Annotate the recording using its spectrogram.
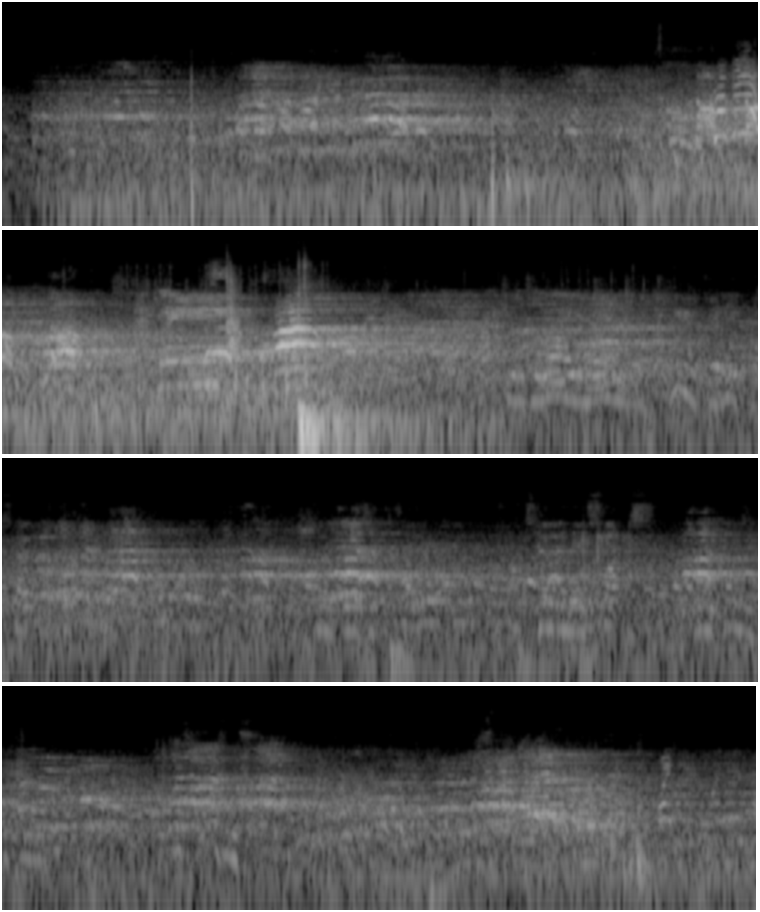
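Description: Football match sound: indistinct voices calling across the pitch, with a single sharp thump of a ball being struck about ten seconds in.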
